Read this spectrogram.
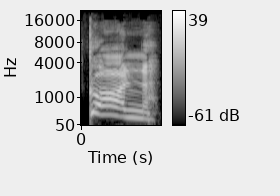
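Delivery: loud, booming exclamation; loud exclaiming. A narrator's reading. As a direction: call it across the room. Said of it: "a voice echoed out across the room".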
